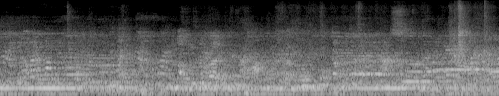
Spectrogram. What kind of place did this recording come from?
crowded indoor space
